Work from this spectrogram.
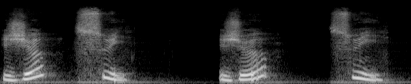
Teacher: S yang di belakang kita tak bunyikan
